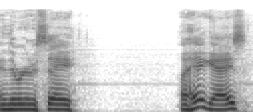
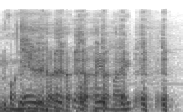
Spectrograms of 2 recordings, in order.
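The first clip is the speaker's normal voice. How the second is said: sultry mock greeting; 3 semitones higher, 4 dB louder, much slower than usual. Magic Mike joke, sultry greeting.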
